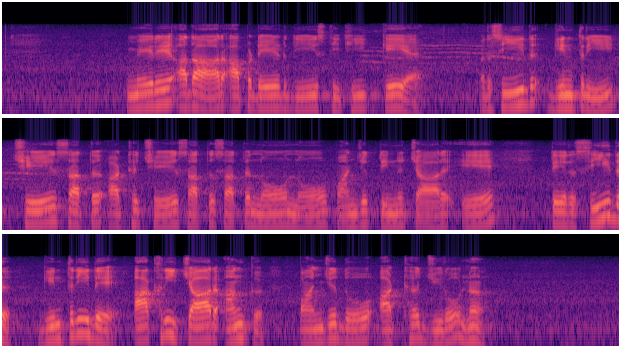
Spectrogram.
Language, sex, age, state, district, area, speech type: Dogri, male, 45-60, Jammu and Kashmir, Kathua, urban, read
